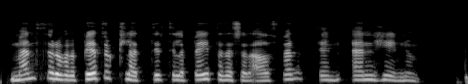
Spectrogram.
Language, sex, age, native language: Icelandic, female, 40-49, Icelandic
